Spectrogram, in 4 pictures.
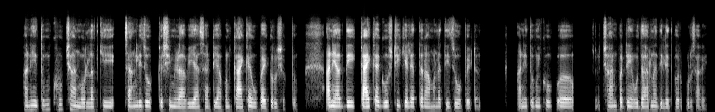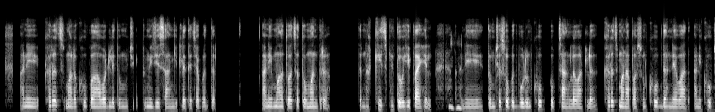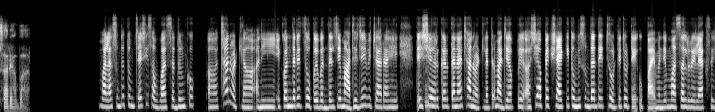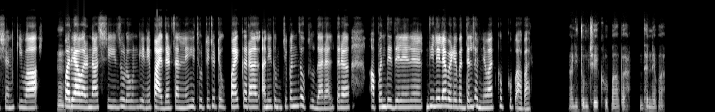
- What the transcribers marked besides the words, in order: other background noise; laughing while speaking: "नक्कीच"; in English: "शेअर"; in English: "मसल रिलॅक्सेशन"
- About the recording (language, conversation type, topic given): Marathi, podcast, चांगली झोप कशी मिळवायची?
